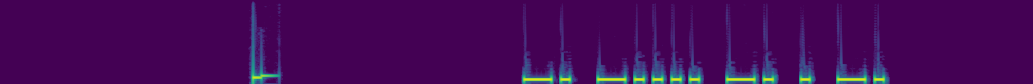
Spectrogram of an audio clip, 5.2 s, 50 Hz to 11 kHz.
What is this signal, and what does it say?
Morse code, heard as a keyed tone, about 26 wpm, 700 Hz. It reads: N6NEN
